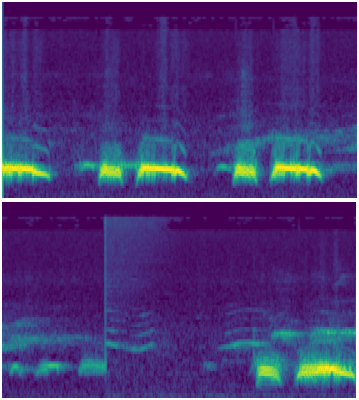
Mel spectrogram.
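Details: Decoy spotted dove in the 'giọng thổ' voice style, giving 'thúc' and 'gù' calls: low hollow coos in short-long pairs about once a second, with a faint softer cooing behind.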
